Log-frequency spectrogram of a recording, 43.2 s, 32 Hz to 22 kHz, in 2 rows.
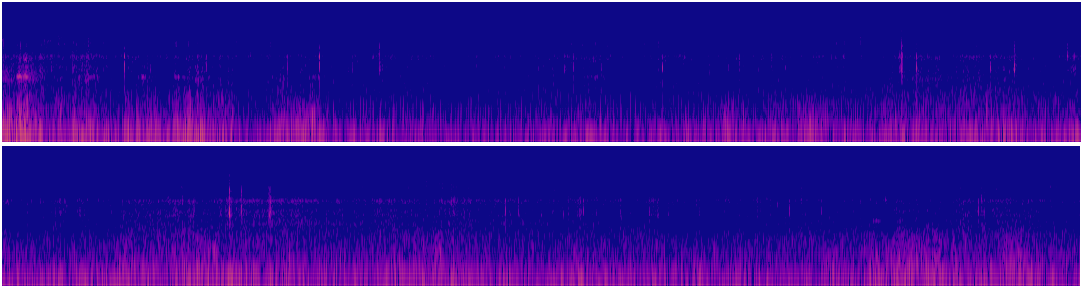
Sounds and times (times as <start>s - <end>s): Bicycle: 0.0s - 43.1s.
